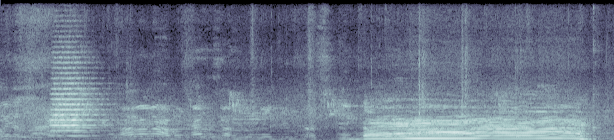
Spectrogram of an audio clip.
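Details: Pregnant Holstein Friesian cow at Manikganj Sadar. After a few seconds of people chatting, it lets out a long, loud, droning moo lasting over two seconds, holding an even pitch before cutting off.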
